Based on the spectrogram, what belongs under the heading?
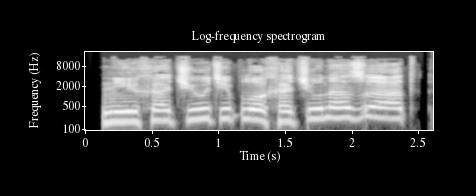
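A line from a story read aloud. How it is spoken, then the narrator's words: Whining fat man. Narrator (Russian): хныкал толстяк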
